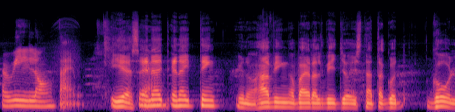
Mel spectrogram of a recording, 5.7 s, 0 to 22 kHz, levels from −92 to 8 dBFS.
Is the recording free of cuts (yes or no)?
no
